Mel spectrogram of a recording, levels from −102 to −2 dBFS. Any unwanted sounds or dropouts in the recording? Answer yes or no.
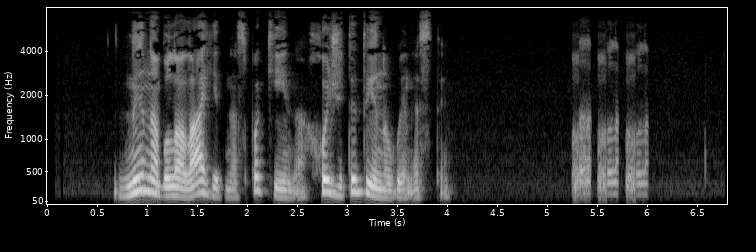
yes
